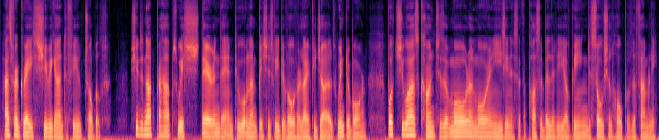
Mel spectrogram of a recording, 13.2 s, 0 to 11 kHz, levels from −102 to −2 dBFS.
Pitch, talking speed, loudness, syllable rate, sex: 100 Hz, 200 wpm, -20 LUFS, 5.7 syllables/s, male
